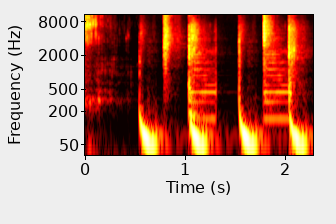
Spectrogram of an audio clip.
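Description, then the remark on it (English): Water from a kitchen tap splashes in four evenly spaced bursts, each a deep, full gush with a bright hissing edge, separated by brief quiet gaps; no one speaks. “if you haven't used your tap for 6 hours or more, you should flush your pipes a minute before drinking it.”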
